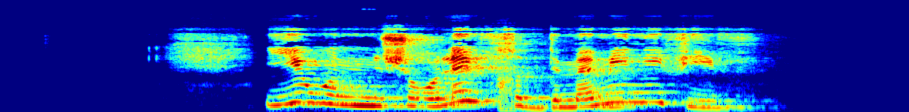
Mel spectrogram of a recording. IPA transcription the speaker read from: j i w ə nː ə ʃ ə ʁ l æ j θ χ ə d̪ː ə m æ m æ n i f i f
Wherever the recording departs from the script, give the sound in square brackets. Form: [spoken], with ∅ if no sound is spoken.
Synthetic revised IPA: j i w ə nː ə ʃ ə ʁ l æ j θ χ ə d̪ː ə m æ m [i] n i f i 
